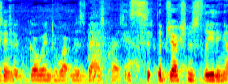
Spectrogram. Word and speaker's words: Vasquez: produce pronounce fast cass vasquez vast quests my god that is that is murdering th that that that that beautiful last name vast quest for god's sake is vasquez vasquez let's let's let's do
